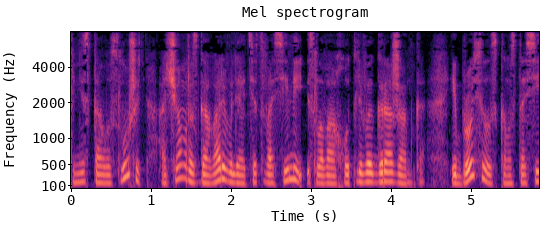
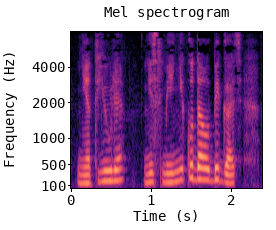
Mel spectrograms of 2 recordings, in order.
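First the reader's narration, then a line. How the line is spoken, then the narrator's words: Stern. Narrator (Russian): строго сказала бабушка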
